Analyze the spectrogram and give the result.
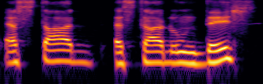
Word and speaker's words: estadunidense: Estadunidense. Tell me how to pronounce that. – Yeah. – In so the intonation is estadunidense. – Estadunidense.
